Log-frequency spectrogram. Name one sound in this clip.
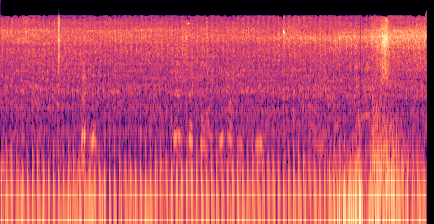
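A motorcycle engine idles with a fast, steady putter close by.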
